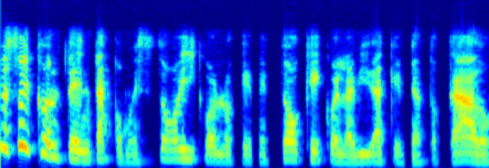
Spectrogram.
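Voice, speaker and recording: Here is an unremarkable speaking voice from a woman with a fairly low pitch and lively intonation. The sound is dry and close, with no echo. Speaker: geneticist. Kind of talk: interview.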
